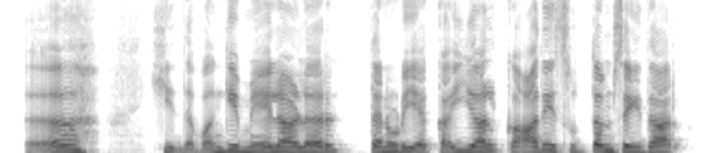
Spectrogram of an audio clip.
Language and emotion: Tamil, disgusted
